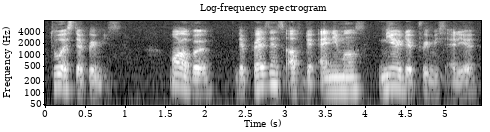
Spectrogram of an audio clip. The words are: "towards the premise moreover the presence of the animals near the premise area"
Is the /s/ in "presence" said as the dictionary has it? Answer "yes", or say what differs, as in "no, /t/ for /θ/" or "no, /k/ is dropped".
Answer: yes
